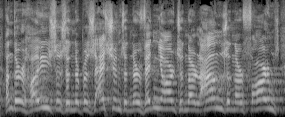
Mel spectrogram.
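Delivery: impassioned sermon climax; preaching at full force. Acted. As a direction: thunder it from the pulpit.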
